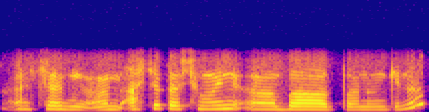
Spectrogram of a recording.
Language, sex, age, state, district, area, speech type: Kashmiri, female, 18-30, Jammu and Kashmir, Ganderbal, rural, conversation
